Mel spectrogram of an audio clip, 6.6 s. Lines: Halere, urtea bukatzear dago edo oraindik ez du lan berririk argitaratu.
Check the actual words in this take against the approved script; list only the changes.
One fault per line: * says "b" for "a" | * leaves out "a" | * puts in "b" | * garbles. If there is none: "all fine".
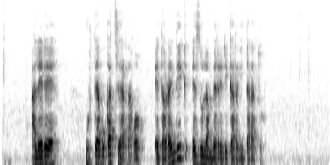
* says "eta" for "edo"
